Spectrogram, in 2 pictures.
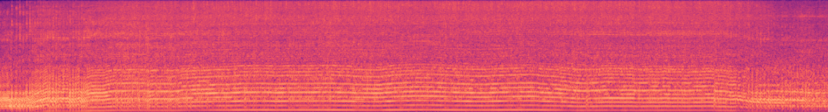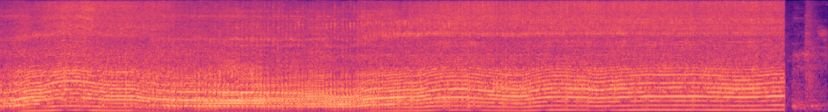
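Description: A chainsaw trims logs for a rustic outdoor table, a loud continuous close engine drone that rises and falls in pitch as it cuts, with a brief throttle drop midway and cutoff at the end.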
